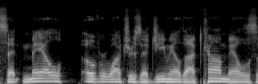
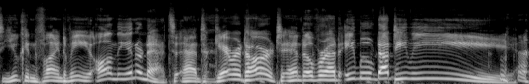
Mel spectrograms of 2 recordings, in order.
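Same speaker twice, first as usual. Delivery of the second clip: put-on very high old-timey radio announcer voice; 9 semitones higher, 4 dB louder than usual. Reading out where to find him online: old-timey radio voice. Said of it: "I'm going to do this in my old-timey radio voice".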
